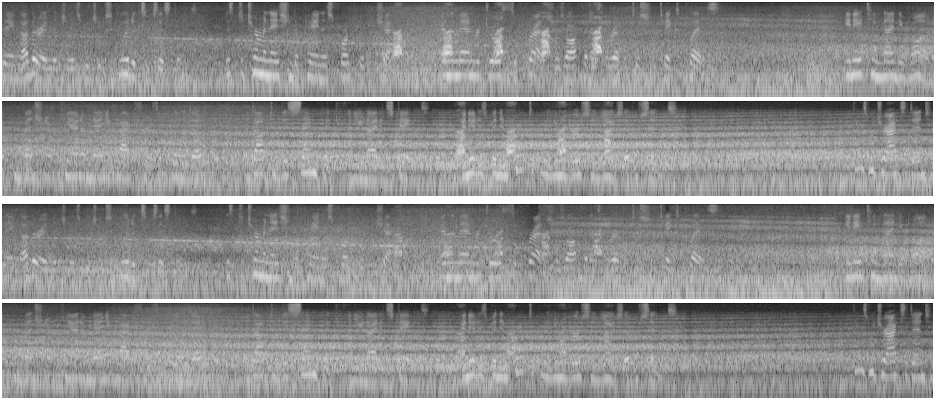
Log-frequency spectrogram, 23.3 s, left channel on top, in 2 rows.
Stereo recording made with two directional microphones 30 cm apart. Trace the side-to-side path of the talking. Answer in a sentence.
In this clip you hear the talking stay put.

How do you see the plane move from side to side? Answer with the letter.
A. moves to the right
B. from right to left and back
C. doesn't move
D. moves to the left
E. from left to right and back
D.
